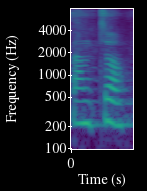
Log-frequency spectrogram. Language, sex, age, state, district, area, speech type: Odia, female, 30-45, Odisha, Kendujhar, urban, read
